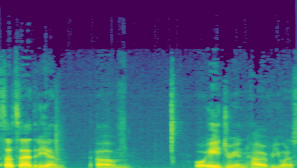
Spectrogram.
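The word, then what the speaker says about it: Adrián: to the end or Adrian however you want to say I say I just say Audrey on because that's the the proper way to say theme but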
